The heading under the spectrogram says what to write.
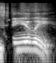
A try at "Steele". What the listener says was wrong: It is Steele, not Steely. It's Steele.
